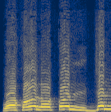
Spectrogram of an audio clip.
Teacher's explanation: Ja tu yang panjang 6 harakat. Kemudian nun tu yang kena dengungkan 2 harakat.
